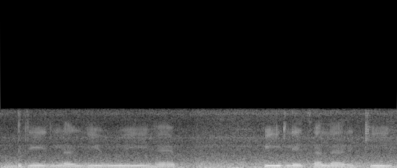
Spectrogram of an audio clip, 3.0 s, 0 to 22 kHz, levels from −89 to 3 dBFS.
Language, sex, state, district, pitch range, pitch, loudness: Hindi, female, Chhattisgarh, Raipur, 180-185 Hz, 180 Hz, -16 LUFS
